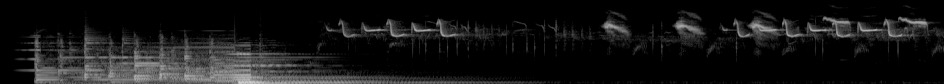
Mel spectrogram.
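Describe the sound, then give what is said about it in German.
A fading musical chord gives way to songbirds singing at the start of the breeding season: coal tits, starlings and chaffinches trading bright, rapid chirping phrases in repeated bursts, clear, with no talking. “Tannenmeisen, Stare, Buchfinken, viele Vögel haben wieder begonnen zu singen.”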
